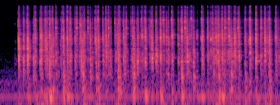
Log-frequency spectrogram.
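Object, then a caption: Mechanical keyboard with plastic keycaps. Fingertips type fast on a Razer BlackWidow mechanical keyboard with clicky green switches and pink-blue dyed PBT plastic keycaps. After a brief silence, a rapid, steady stream of sharp, bright clicks begins, each dying away almost instantly. The clatter is crisp and high, with little low end.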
